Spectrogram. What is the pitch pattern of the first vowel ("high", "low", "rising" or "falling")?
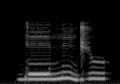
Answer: low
